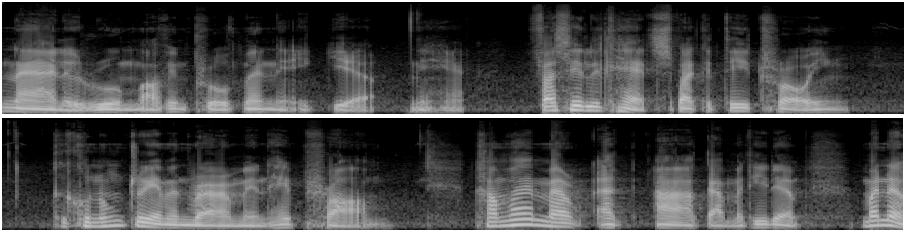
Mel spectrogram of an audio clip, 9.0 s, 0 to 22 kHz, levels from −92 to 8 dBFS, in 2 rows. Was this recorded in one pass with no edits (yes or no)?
no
